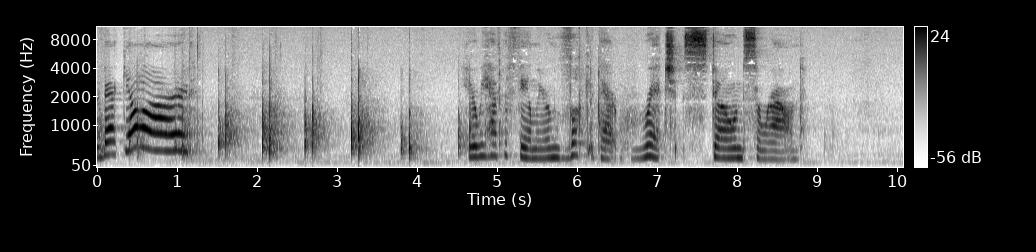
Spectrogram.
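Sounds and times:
footsteps indoors with echo: 0.0s - 7.4s.

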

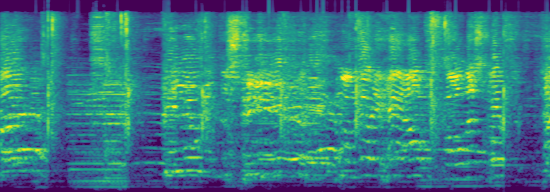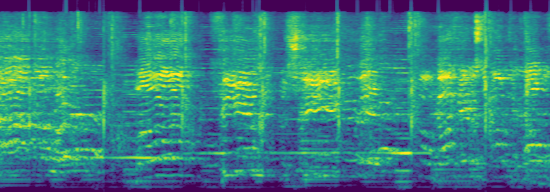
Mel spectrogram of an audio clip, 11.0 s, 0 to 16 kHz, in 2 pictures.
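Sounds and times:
group voices singing: 0.0s - 11.0s
man singing into a microphone: 1.4s - 11.0s.

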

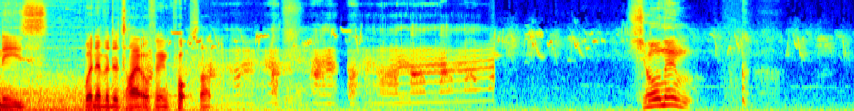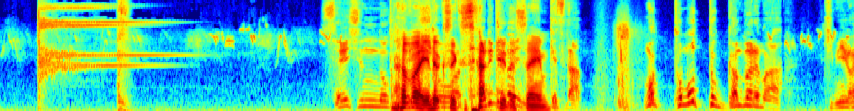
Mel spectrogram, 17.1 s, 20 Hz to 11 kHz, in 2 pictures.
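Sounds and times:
bright ringing tone: 8.9s - 10.6s.

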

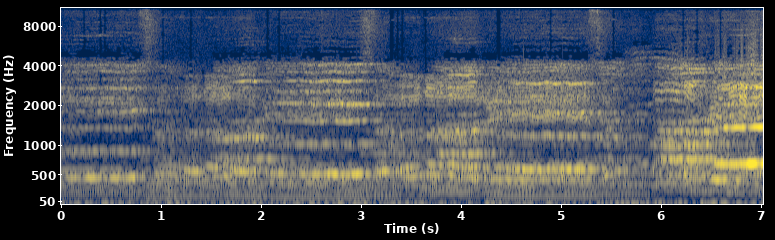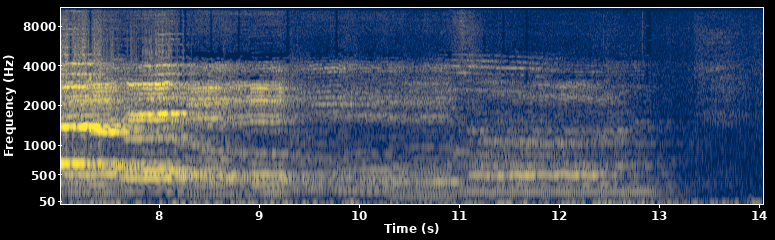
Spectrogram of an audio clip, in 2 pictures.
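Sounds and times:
choir singing sacred music: 0.0s - 13.6s.

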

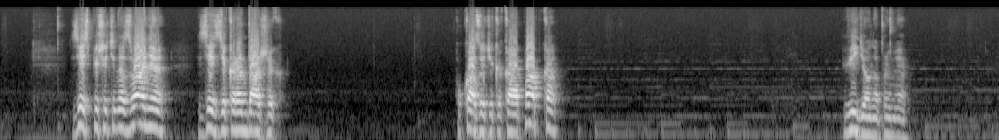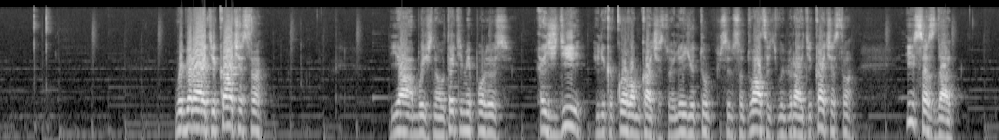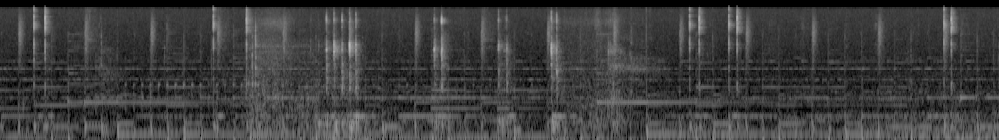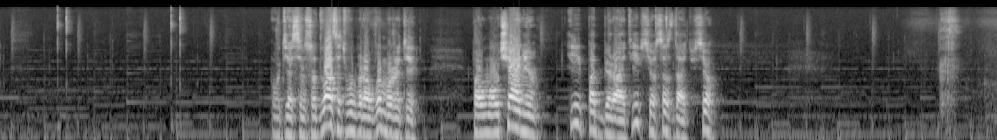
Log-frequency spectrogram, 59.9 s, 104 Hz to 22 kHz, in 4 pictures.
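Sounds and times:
quiet background music: 0.0s - 59.9s
computer mouse clicking: 15.4s - 15.8s, 33.1s - 34.0s, 34.7s - 35.5s, 40.3s - 41.2s, 44.1s - 45.0s, 45.8s - 46.2s, 47.5s - 47.8s.

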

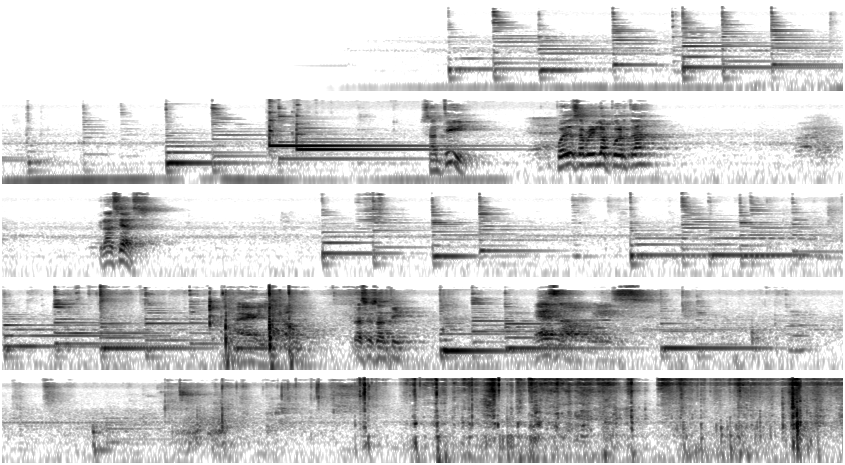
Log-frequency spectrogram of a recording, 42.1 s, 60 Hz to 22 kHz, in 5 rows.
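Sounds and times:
acoustic guitar plucked notes: 4.4s - 13.6s, 20.0s - 27.3s, 29.6s - 31.1s, 31.8s - 33.3s.

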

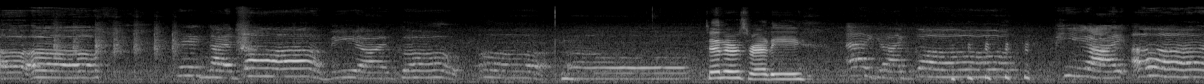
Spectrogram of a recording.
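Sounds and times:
girl singing alone: 0.0s - 1.1s, 1.8s - 7.0s, 8.5s - 12.0s.

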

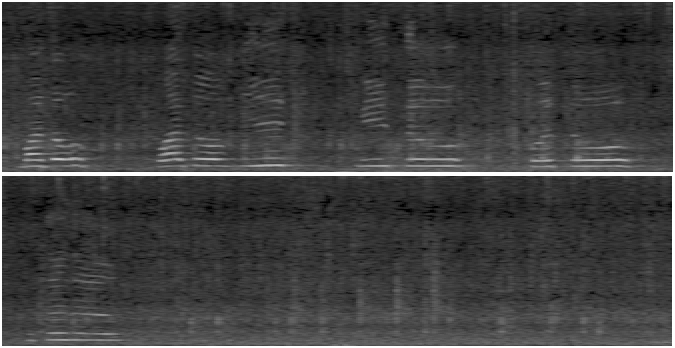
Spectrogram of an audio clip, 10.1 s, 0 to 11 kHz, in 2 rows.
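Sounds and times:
raindrop taps: 0.0s - 9.6s
steady rain hiss: 0.0s - 10.0s.

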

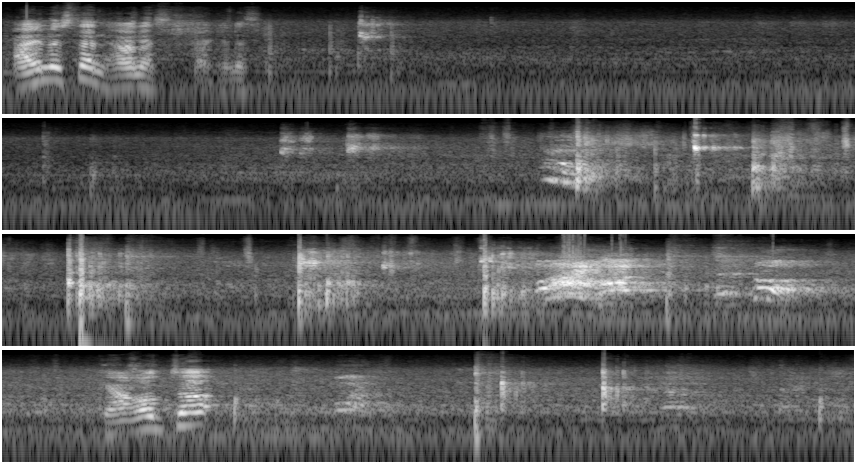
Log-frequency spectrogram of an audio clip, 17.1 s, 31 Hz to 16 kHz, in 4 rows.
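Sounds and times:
tennis ball pops: 7.1s - 9.4s, 15.1s - 16.0s
man calling out: 11.2s - 12.8s.

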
